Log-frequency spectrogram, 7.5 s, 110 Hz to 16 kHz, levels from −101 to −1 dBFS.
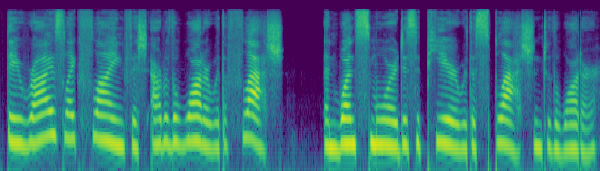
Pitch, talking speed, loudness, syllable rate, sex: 240 Hz, 175 wpm, -18 LUFS, 4.0 syllables/s, female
